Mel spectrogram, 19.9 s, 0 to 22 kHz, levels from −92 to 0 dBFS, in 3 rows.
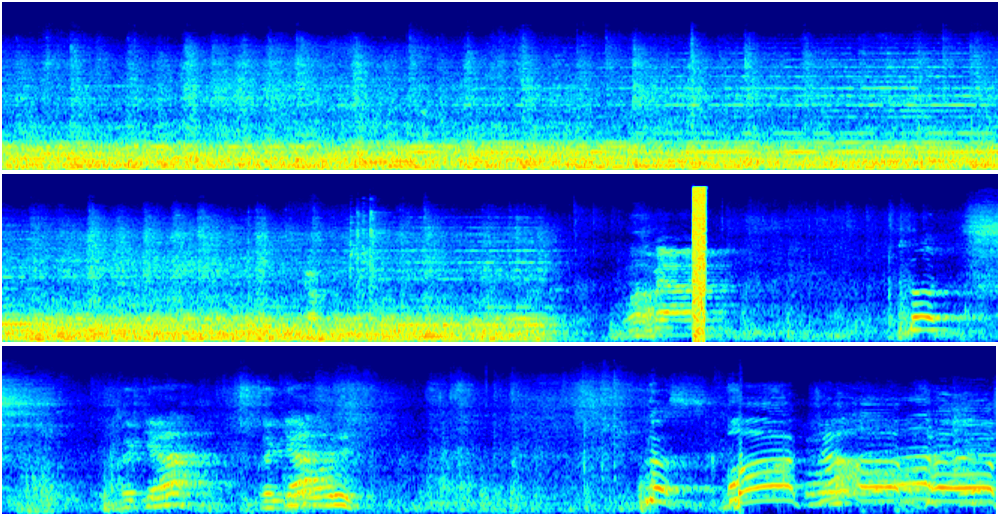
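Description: Samples built from the wrong bytes, from 11.25 to 11.33 s: the reader misassembles each sample's bytes, so the rapidly changing low-order bits land in the high positions and dominate the value. For those 80 ms the sound gives way to a loud burst of harsh broadband noise.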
